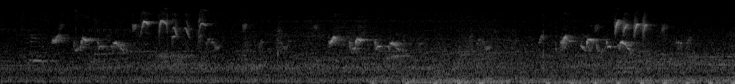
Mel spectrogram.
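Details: Red-whiskered bulbul acting as a decoy during trapping on 5 November 2016, singing short warbled phrases of bright, slurred notes in clusters roughly every two seconds, over a low rumbling background.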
